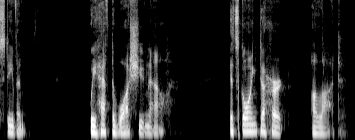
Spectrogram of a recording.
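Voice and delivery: hushed half-whisper, very close and quiet. Retelling what a nurse said at night: imitating a nurse half-whispering. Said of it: "comes up and whispers to me and says".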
